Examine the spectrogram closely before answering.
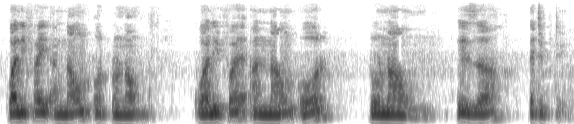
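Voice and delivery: very slow, word by word definition; slow dictation. Shown as a demonstration. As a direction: read it out slowly for notes. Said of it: "reading definition slowly". (धीरे धीरे बोलकर लिखवाना)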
